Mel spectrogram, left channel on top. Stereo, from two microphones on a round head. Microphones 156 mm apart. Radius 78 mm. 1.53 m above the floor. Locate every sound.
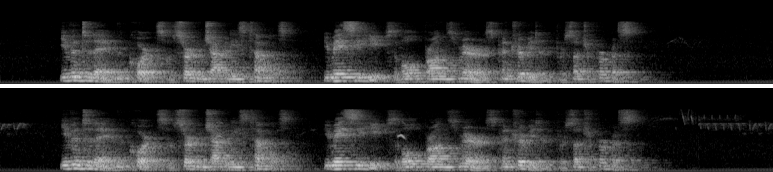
0.6 s a man speaking: 65° left (ahead or behind), 1.1 m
